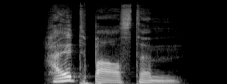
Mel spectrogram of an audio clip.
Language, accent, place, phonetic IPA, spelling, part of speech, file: German, Germany, Berlin, [ˈhaltbaːɐ̯stəm], haltbarstem, adjective, De-haltbarstem.ogg
- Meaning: strong dative masculine/neuter singular superlative degree of haltbar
